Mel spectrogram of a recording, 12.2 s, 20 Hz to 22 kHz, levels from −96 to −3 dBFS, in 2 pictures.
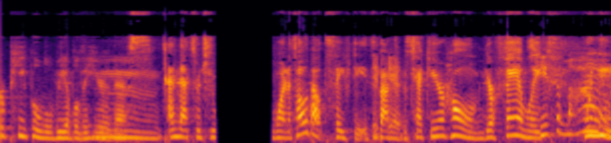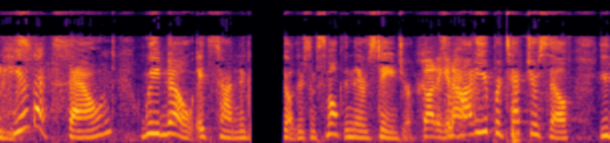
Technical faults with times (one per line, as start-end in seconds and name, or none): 2.15-2.71 playback stall
2.71-5.71 time-compressed catch-up
8.59-8.93 playback stall
8.93-9.59 time-compressed catch-up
